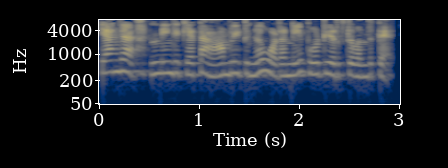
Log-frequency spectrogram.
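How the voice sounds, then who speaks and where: A woman voicing a fed-up cartoon housewife who fights back, with fast, sharp scolding. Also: sits high, steady tone, natural voice. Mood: sweet. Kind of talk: cartoon voice acting.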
